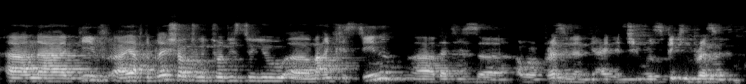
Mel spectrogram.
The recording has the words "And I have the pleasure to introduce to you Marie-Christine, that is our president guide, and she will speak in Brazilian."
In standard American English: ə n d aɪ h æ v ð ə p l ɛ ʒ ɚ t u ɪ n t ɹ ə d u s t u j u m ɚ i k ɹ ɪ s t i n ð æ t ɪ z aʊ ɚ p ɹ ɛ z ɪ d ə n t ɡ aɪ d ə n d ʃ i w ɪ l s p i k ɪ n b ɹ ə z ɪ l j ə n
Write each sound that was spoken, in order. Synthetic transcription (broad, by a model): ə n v aɪ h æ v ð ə p l ɛ ʒ ɚ t u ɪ n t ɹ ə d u s t u j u m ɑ i k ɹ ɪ s t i n ð æ t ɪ z aʊ ɚ p ɹ ɛ z ɪ d ə n t ɡ aɪ d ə n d ʃ i w ɪ l s p i k ɪ n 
